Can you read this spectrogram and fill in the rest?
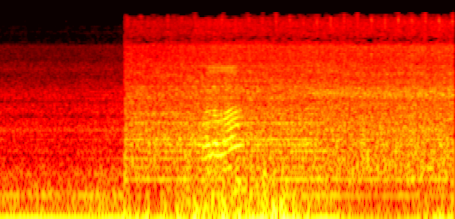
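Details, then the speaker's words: VW Santana radiator electric fan cutting in at normal temperature and running steadily over idle after replacing a faulty part with an original Volkswagen one; water pump, housing and thermostat had recently been replaced. Fan now working normally. "E aí acabou de arrumar agora funcionando padrão agora olha lá"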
